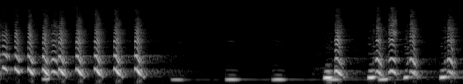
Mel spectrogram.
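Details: Siamangs calling back and forth to communicate. A fast run of rising, hooting whoops speeds up, then gives way to a few low, spaced boom notes. After that the quick whooping series starts again.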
